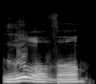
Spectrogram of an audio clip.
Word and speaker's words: Louisville: First, he's from Louisville. And he showed how to pronounce it. Louisville. – Louisville. – Yeah, say that with speech stuff. You say you got a shot of bourbon in your mouth.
